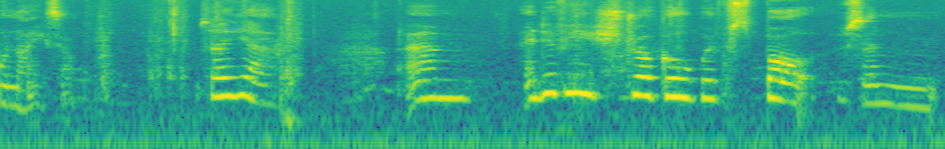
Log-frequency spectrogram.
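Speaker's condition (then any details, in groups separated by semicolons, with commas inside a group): Cerebral palsy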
